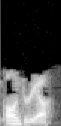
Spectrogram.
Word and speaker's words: Andrea: It's actually Andrea. – Andrea, I apologize.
